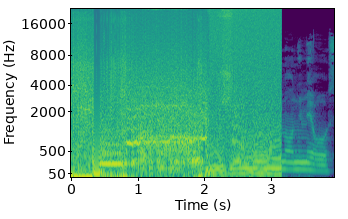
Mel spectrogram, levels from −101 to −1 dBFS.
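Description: Speech clip with a wrong sample width fault from 0.0 s to 3.15 s. Audio written as 16-bit integers is read as unsigned 8-bit bytes. Each byte becomes its own sample, so loud noise buries the speech. It plays at half speed and lower pitch.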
